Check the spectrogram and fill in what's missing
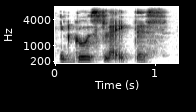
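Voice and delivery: normal talking voice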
